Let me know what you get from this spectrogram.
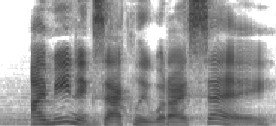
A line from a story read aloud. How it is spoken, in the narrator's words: he said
